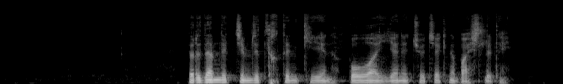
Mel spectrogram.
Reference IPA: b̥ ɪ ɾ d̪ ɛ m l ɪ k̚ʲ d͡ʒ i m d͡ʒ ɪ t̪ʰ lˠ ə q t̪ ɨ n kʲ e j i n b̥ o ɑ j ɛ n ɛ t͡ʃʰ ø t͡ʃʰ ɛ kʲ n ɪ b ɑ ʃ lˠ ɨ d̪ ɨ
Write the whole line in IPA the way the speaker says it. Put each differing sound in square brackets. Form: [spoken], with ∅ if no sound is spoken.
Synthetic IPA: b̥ ɪ ɾ d̪ ɛ m l ɪ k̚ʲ d͡ʒ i m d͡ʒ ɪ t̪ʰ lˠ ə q t̪ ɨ n [kʲʰ] e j i n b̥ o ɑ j ɛ n ɛ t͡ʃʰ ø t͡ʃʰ ɛ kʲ n ɪ b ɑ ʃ lˠ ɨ d̪ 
